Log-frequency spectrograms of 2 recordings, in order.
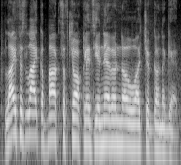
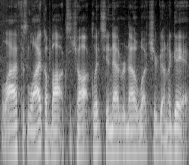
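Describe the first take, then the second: First: It is said in a normal voice. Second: It is a Forrest Gump impression.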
